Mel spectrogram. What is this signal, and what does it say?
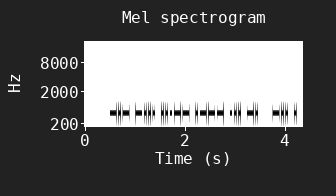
Morse code, heard as a keyed tone, about 28 wpm, 700 Hz. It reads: KB3JSN DE
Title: USA Callsign DE Callsign - 6 Characters - 28wpm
